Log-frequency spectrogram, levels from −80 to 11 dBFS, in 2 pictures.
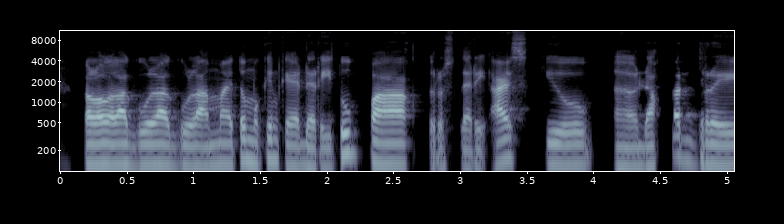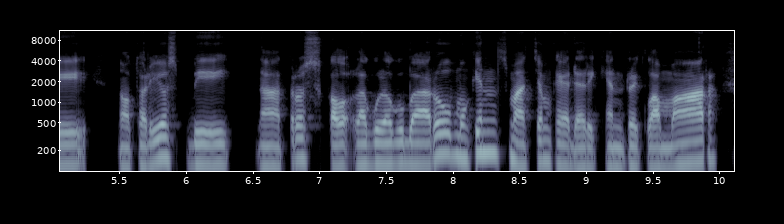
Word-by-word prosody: Kalau 120 +1 +6
lagu-lagu 120 -1 +3
lama 115 +2 +2
itu 140 +4 -2
mungkin 145 +2 -4
kayak 115 -2 -1
dari 105 0 -4
Tupac, 130 -8 +4
terus - - -8
dari - - -5 0.2
Ice - - -5
Cube, 120 -1 -3 0.2
eee 110 -1 -3
Dr. 115 +7 -1
Dre, 120 -1 0 0.3
Notorious 130 +8 -2
B.I.G. 125 0 -2 0.2
Nah, 115 0 0
terus 150 0 -4
kalo 120 -2 0
lagu-lagu 125 +1 -1
baru 130 +6 +2
mungkin 185 +3 -1
semacam 140 -2 0
kayak 120 -2 -2
dari 110 0 -2
Kendrick 110 0 -5
Lamar, 130 +6 +4
125 Hz, 165 wpm, -24 LUFS, 120-135 Hz, 0.3 s, Kalau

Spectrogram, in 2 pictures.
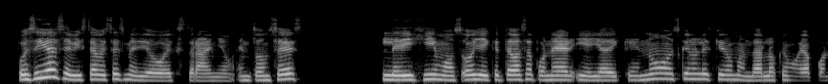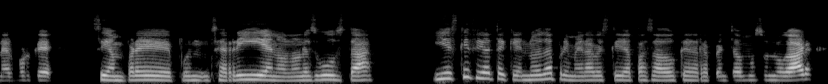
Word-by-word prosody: pues, 230 +2 +2
ella 335 +4 +7
se 255 -6 0
viste 215 +1 0
a - - +3
veces 230 +1 -1
medio 185 -5 -1
extraño. 175 -1 -6
Entonces 200 +6 -1 0.8
le 215 -1 +3
dijimos: 210 -1 +2
"Oye, 220 -1 +3
¿qué 215 - -4
te 220 +2 0
vas 220 +1 +3
a 235 - -1
poner?" 205 0 +1
Y 205 - 0
ella 190 0 -1
de 185 0 -1
que: 200 +1 -8
"No, 250 +4 0
es 245 - -7
que 255 - -1
no 250 - -2
les 240 -2 -1
quiero 225 -1 -2
mandar 185 -3 -3
lo 195 0 -3
que 205 - -8
me 200 - -9
voy 185 -1 -7
a 185 - -1
poner, 185 0 -7
porque 195 -1 -1 0.4
siempre 200 -1 +3
pun 190 -1 -4
se 190 -2 -2
ríen, 210 -1 +4
o 180 - -3
no 185 +1 -4
les 195 +1 -2
gusta". 205 -1 +2 0.6
Y 250 +3 +1
es 260 - -5
que 345 -2 -1
fíjate 270 -5 0
que 210 -1 -5
no 210 +1 -1
es 220 - +1
la 260 +1 +3
primera 195 -3 -3
vez 195 -1 -5
que 205 - -5
ya 195 -1 0
ha - - -7
pasado 195 -1 -2
que 200 - -6
de 190 -1 -3
repente 190 +1 -8
vamos 200 +1 -7
a 200 - -12
un 200 - -5
lugar, 200 +4 +6
200 Hz, 230 wpm, -23 LUFS, 190-220 Hz, 0.8 s, ella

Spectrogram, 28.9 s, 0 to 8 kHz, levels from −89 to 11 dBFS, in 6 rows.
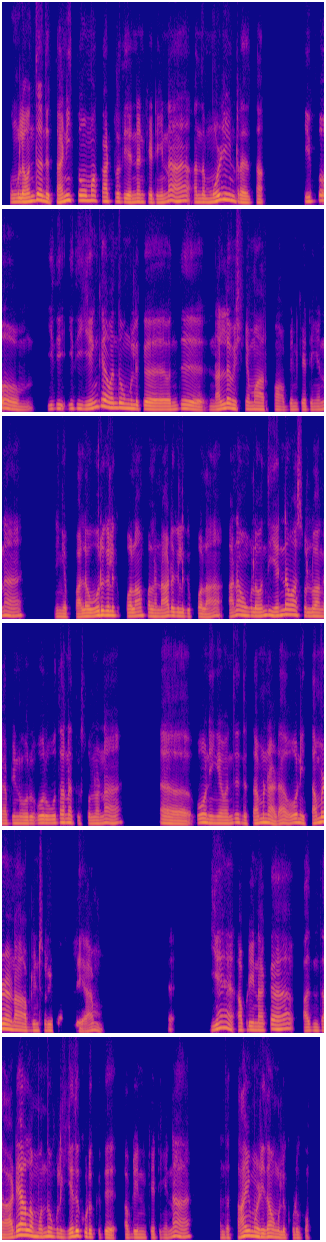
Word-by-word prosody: உங்கள 150 +1 +4
வந்து 180 +7 +3
அந்த 150 -6 +4
தனித்துவமா 200 +4 +4
காட்டுறது 155 -3 -1
என்னன்னு 140 0 -1
கேட்டிங்கன்னா, 135 +8 -1 0.3
அந்த 135 0 0
மொழின்றது 180 - +3
தான். 125 - -5 0.7
இப்போ 165 +5 -3 0.8
இது 160 +1 -4 0.2
இது 155 0 -6 0.2
எங்க 225 +8 0
வந்து 185 0 +2
உங்களுக்கு 145 -4 +1 0.3
வந்து 140 +5 -3 0.5
நல்ல 150 +7 +1
விஷயமா 130 -2 -4
இருக்கும் 120 0 -9
அப்டின்னு 120 +3 -9
கேட்டிங்கன்னா? 120 +7 -3 0.7
நீங்க 115 -1 -2 0.2
பல 110 +3 0 0.2
ஊர்களுக்கு 165 -2 +4
போலாம். 145 +3 +1
பல 130 -2 0
நாடுகளுக்கு 140 -3 -1
போலாம். 115 +6 -1 0.2
ஆனா 185 - -1
உங்கள 145 -2 -1
வந்து 170 +2 0
என்னவா 190 +3 +2
சொல்வாங்க 140 -3 -1
அப்படின்னு 130 +2 -4
ஒரு 125 - -2
ஒரு 140 - +3
உதாரணத்துக்கு 145 -5 -2
சொல்ணுன்னா, 125 +4 -2 0.8
அ - - +2 0.5
"ஓ! - - +1
நீங்க 130 -1 0
வந்து 135 +5 -3
இந்த 125 -3 -5
தமிழ்நாடா? 150 0 +1
ஓ! - - 0
நீ 135 - -1
தமிழனா? 165 -1 +5
அப்டின்னு 125 0 -5
சொல்லிப்பாங்க, 120 -1 -6
இல்லையா? 95 +3 -5
அ. - - -5 1.9
ஏன் 225 -2 0 0.2
அப்படின்னாக்கா, 135 +4 -1 0.5
அந்த 120 0 -4
அடையாளம் 190 0 +6
வந்து 165 +3 +3
உங்களுக்கு 140 -2 -2
எது 190 - +9
கொடுக்குது? 125 -4 -1 0.2
அப்படின்னு 120 0 -3
கேட்டீங்கன்னா, 120 +9 -4 0.6
அந்த 115 0 -5 0.2
தாய்மொழி 165 -3 +5
தான் 150 -2 +2
உங்களுக்கு 110 -3 -3
கொடுக்கும். 110 -1 -8
140 Hz, 140 wpm, -23 LUFS, 125-165 Hz, 1.9 s, எது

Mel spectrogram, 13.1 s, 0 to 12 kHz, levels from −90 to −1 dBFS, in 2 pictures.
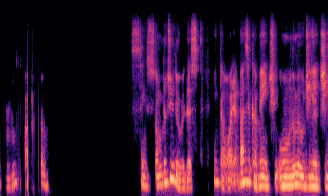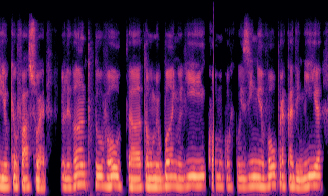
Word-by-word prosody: Aham. 125 +9 -10 0.5
Claro. 130 -6 -9 1.7
Sem 120 - -7
sombra 120 +6 -2
de 200 +6 +4
dúvidas. 95 - -2 0.3
Então, 160 -2 -4
olha, - - -2
basicamente, 120 -8 +2
o 115 0 +4
no 125 - +5
meu 135 -3 +4
dia 115 -1 +2
a 105 - +3
dia, 110 -1 +2
o - - -5
que 115 - -2
eu 115 - +2
faço 105 -1 0
é: 90 -1 -3 0.3
eu 110 - -6
levanto, 125 +4 -1
volta, 115 -3 +1
tomo 105 -1 +1
meu 105 -1 +2
banho, 115 +1 0
ali, 120 +3 +1
como 115 -1 -5
qualquer 110 0 -10
coisinha, 110 +2 -1
vou 125 +4 0
pra 125 - -4
academia. 115 +3 +1
115 Hz, 150 wpm, -21 LUFS, 105-125 Hz, 1.7 s, no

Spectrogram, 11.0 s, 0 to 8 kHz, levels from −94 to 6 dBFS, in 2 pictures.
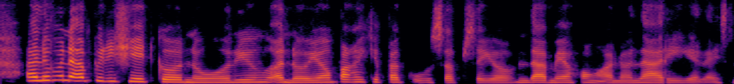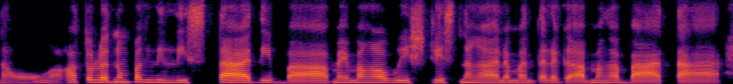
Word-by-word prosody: alam 345 +3 +5
mo 400 - -1
na 355 -3 +8
appreciate 295 -6 0
ko 225 -2 +2
no 190 -2 -4
'yong 215 +1 -4
ano 190 -3 -1
yung 210 +3 -3
pakikipag-usap 215 -6 -4
sa 175 - -8
'yo 170 0 -6
ang 190 +1 -12
dami 185 0 0
akong 180 -1 -7
ano 160 +1 -6
na-realize 165 -1 -5
na 165 - -7
oo 170 0 -10
nga 175 - -11
katulad 215 0 +2
ng 215 0 -2
paglilista 200 -2 +4
'di 190 - -4
ba 170 +2 +3
may 185 0 -3
mga 185 0 +1
wishlist 185 +2 -3
na 195 -2 -2
nga 175 - +2
naman 180 -1 -3
talaga 180 +1 0
ang 170 - +3
mga 180 +1 -2
bata 165 -1 +1
185 Hz, 190 wpm, -29 LUFS, 175-210 Hz, -, na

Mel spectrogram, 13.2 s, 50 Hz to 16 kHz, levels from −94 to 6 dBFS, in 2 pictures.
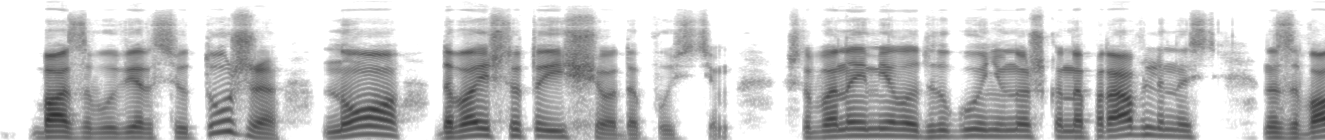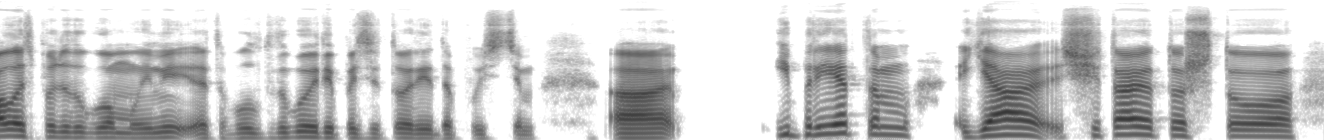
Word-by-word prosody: базовую 125 -2 +4
версию 125 -1 -2
ту 260 +6 -4
же, - - 0 0.2
но 205 -3 +3 0.2
добавить 165 +7 +4
что-то 170 -1 -4
ещё, 150 -7 0
допустим. 105 -1 -13 0.3
Чтобы 135 +3 -2
она 175 +3 +3
имела 175 -2 0
другую 155 +3 -6
немножко 155 -1 -3
направленность, 155 +2 +1 0.2
называлась 135 +6 +3
по-другому, 130 -4 -5
и 120 - -4
ме 135 +2 -3
это 115 - -6
был 120 +2 -8
другой 130 +4 -3
репозиторий, 115 -2 -5
допустим. 105 -2 -10 0.3
А, 120 +1 +5 0.5
и 205 - -3
при 205 +3 -3
этом 205 -5 0 0.2
я 180 +6 +4
считаю 200 +3 +3
то, 175 0 -3
что, 160 -2 -1
150 Hz, 145 wpm, -24 LUFS, 125-175 Hz, 0.5 s, А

